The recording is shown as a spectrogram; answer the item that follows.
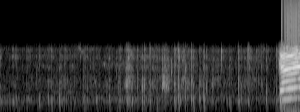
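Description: Faint, irregular hoofbeats of a ridden horse moving over a grass field, coming thicker in the second half.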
